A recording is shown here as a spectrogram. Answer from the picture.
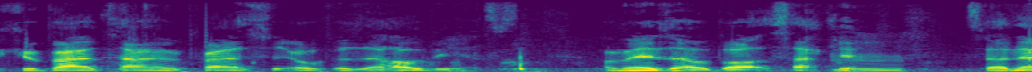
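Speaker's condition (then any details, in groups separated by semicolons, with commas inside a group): Cerebral palsy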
